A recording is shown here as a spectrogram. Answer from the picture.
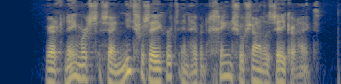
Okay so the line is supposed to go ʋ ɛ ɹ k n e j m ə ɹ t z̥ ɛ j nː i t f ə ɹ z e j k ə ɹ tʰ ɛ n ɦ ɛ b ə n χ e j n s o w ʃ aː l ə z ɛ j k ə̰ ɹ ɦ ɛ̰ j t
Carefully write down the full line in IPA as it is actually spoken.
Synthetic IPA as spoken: ʋ ɛ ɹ k n e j m ə ɹ s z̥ ɛ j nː i t f ə ɹ z e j k ə ɹ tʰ ɛ n ɦ ɛ b ə n χ e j n s o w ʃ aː l ə z e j k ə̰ ɹ ɦ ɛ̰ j t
